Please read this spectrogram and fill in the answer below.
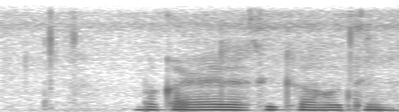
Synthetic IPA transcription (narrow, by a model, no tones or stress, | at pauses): bɐkajaɾasikaɦot̪ʰĩ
